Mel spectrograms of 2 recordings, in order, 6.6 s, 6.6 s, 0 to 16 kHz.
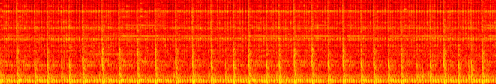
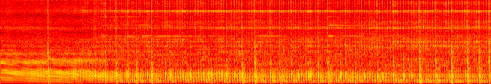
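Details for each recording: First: Vintage Stihl chainsaw two-stroke, test run after fixing air leaks and overhauling carburetor (high 3/4 to one turn, low 7/8 to one turn out, target idle 1,800, top no more than 10,000 rpm): fast even firing stuck at one speed, won't rev fully; owner suspects a third carburetor circuit. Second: Vintage Stihl chainsaw (051/075/076, spec 9,000–10,000 RPM) after air-leak and fuel-system repair, high-speed needle tuning aiming for 3/4–1 turn open; peaks about 9,400 RPM. Revs up quickly, holds clean steady high scream without bogging or four-stroking; carburetor set right.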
